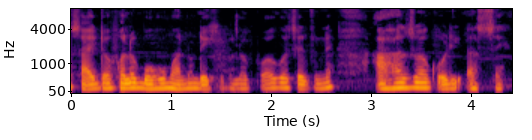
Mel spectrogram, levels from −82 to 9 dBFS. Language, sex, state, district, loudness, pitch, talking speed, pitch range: Assamese, male, Assam, Sonitpur, -17 LUFS, 125 Hz, 175 wpm, 115-135 Hz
